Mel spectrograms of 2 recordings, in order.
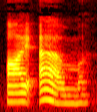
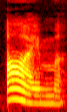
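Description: First: It is said as two full words. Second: It is said as one contracted syllable.

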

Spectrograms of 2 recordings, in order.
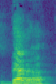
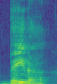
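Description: First: The first vowel sounds like in 'bet'. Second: The first vowel sounds like in 'bay'. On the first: "There are people on YouTube who insist it's pronounced betta" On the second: "like the Greek letter beta"

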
